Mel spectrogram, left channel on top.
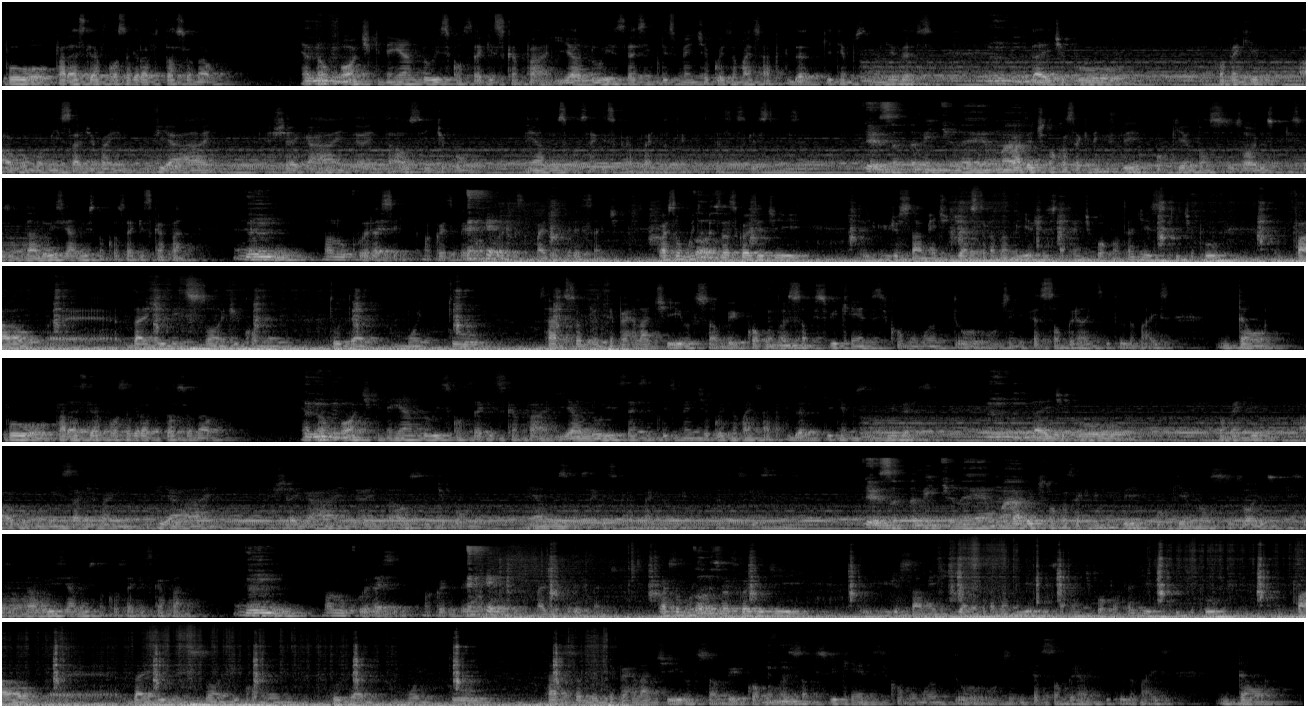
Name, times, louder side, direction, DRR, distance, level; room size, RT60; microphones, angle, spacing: voice 1, 0.1-2.2 3.0-9.8 10.3-11.3 12.1-12.7 13.0-15.2 15.6-17.8 18.2-21.0 23.1-27.9 28.4-28.8 29.3-30.8 31.0-32.1 32.6-34.1 34.6-38.4 38.8-42.0 42.4-43.9 44.5-50.8 51.3-51.8, left 1 dB, 60° left, 4 dB, 2.2 m, -34 dB
voice 2, 3.0-3.5 9.8-10.4 21.7-23.3 28.5-29.0 29.8-30.0 30.7-31.3 33.0-33.6 46.8-47.0, equal, 15° right, -2 dB, 3.5 m, -31 dB
sound 1, 8.6-26.6, right 1 dB, 20° left, 2.8 m, -37 dB
Clock, 30.8-45.3, right 1 dB, 70° right, 2.1 m, -31 dB
16.5 x 8.1 x 9.9 m, 0.63 s
head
